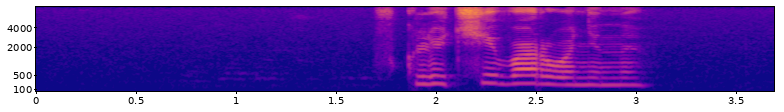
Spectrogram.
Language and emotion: Russian, neutral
